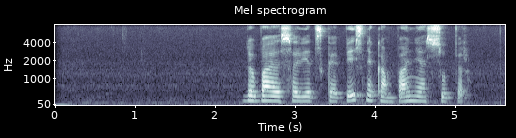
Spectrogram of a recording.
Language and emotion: Russian, neutral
